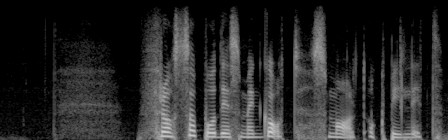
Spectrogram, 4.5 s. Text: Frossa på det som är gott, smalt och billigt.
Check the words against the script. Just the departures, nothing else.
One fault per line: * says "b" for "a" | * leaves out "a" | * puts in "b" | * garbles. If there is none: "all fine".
all fine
